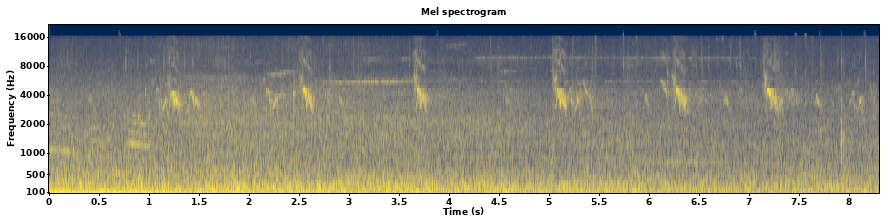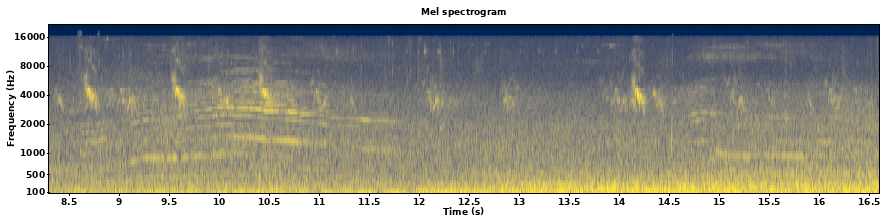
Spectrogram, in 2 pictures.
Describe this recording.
*Listen with headphones for best acoustic results. A busy atmosphere with regular traffic of all kinds and bird life. New textures are formed as wheels ride on cobble stones on the main transit road. The space colors low frequencies and can be reverberant with time. Major city arrivals and transits take place here. Stereo field is vivid and easily distinguishable. Recording and monitoring gear: Zoom F4 Field Recorder, LOM MikroUsi Pro, Beyerdynamic DT 770 PRO/ DT 1990 PRO.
